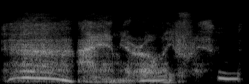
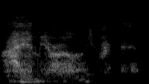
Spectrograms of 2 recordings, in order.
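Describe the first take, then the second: First: Creepy whisper. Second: Quick, hushed creepy repeat; fast creepy whisper. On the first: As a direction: whisper it possessively. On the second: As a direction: rush the whisper out. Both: Acted. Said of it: "too creepy for my taste".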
